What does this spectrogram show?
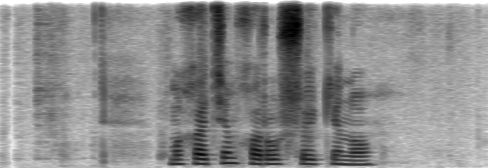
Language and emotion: Russian, neutral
